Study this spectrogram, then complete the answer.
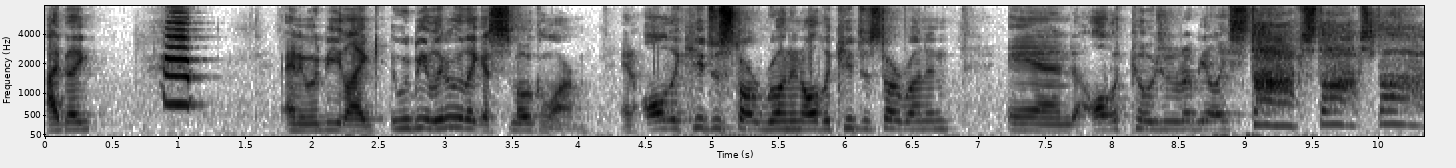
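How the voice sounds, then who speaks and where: Amid noticeable background noise, a man with an American accent talks at a fairly quick pace in a high, animated voice with lively intonation. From Michigan. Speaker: video game streamer. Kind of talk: casual chat.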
